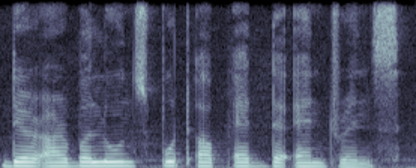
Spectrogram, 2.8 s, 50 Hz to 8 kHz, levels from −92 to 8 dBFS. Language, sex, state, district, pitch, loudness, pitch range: English, female, Assam, Kamrup Metropolitan, 175 Hz, -14 LUFS, 165-180 Hz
